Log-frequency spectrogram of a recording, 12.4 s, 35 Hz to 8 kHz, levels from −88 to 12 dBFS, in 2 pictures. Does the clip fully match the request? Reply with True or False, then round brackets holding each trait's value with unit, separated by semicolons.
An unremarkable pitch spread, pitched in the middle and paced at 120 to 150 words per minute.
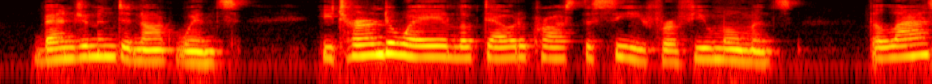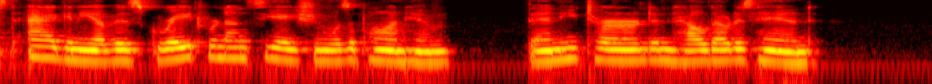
False (3.4 semitones; 170 Hz; 170 wpm)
